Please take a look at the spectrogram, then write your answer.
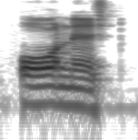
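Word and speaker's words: honest: ऑ pronounce एशन क्या ऑनेस्ट ऑनेस्ट मैन ये नेस्ट में नहीं है ये ऑनेस्ट में तो उसका साउंड किस में जा रहा है ओ में जा रहा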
